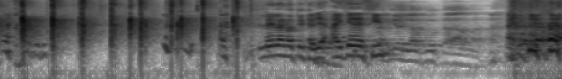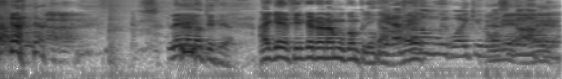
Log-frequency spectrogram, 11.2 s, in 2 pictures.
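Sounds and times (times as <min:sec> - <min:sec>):
applause: 0:00.0 - 0:02.7
laughter: 0:00.0 - 0:02.9, 0:04.9 - 0:08.0
speech: 0:02.2 - 0:06.4, 0:07.4 - 0:11.2.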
